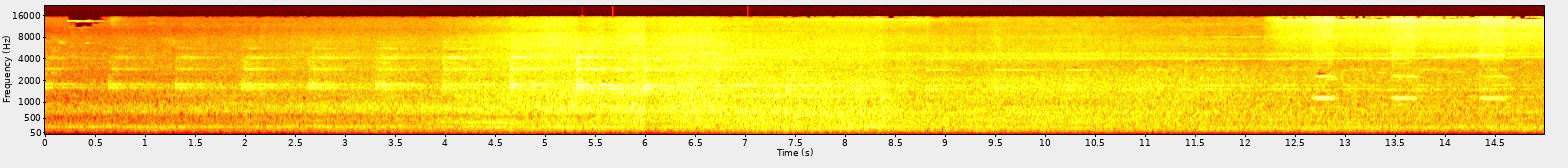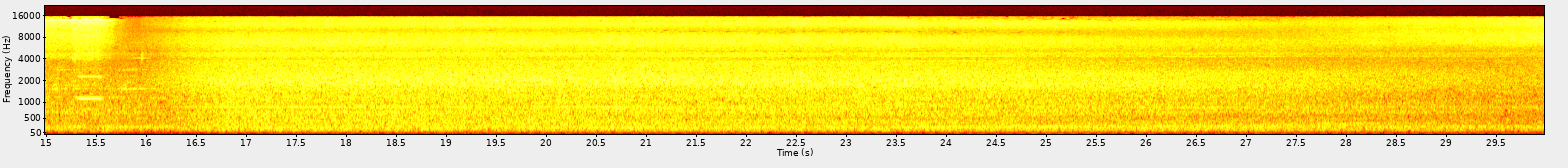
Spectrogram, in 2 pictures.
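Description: NJ Transit diesel commuter train arriving at a station with steady squealing from the wheels and brakes, loudest a few seconds in. About halfway through come four evenly spaced beeps, then the train moves off with a broad, steady rumble.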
